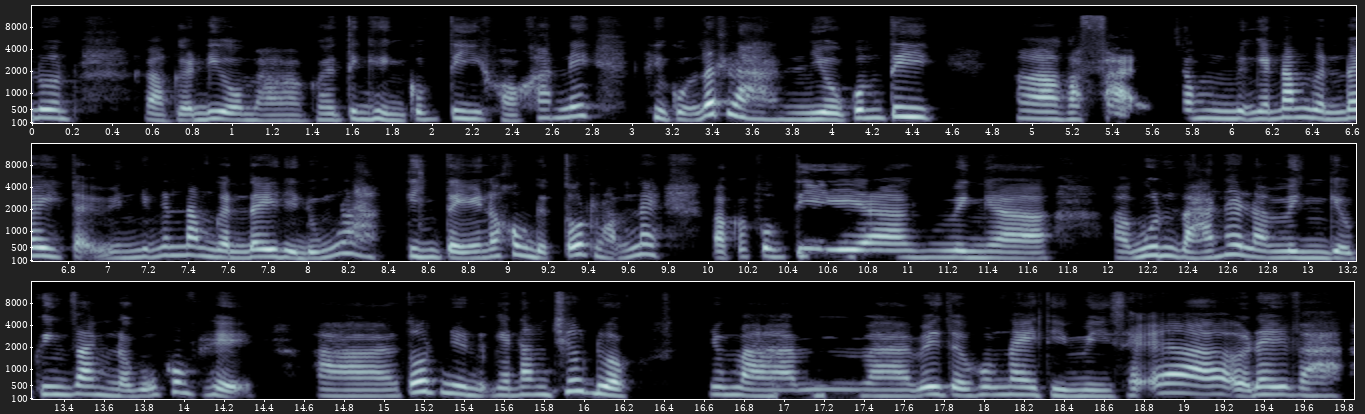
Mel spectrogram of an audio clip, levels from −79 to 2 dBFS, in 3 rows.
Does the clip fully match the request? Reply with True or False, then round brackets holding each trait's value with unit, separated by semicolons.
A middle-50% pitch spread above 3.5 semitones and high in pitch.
True (4.1 semitones; 220 Hz)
